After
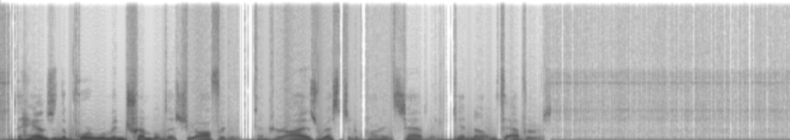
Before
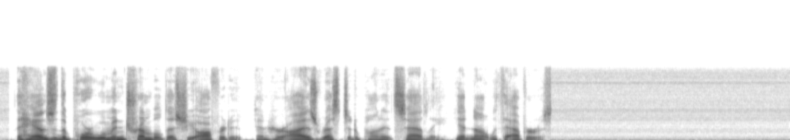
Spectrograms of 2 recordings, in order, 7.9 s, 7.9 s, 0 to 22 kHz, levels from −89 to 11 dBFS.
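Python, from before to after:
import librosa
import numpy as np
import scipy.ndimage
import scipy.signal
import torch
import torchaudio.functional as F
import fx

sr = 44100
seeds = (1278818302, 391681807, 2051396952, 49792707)

y = x + 0.5 * 10.0 ** (-32.0 / 20.0) * np.sign(x)
y = fx.high_shelf(y, sr, hz=5800.0, db=9.0, at=(1.82, 3.95))
y = fx.pre_swell(y, sr, db_per_s=41.0)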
